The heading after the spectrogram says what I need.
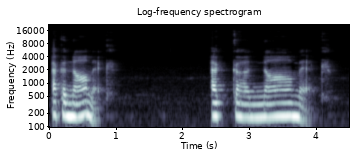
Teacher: We've got four syllables. The third syllable is your stressed syllable. · The third syllable is your stressed syllable, na, the ah sound, economic. And we have a schwa in the second syllable, ka, eka, eka, economic.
